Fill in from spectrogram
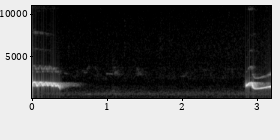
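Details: Fiery-necked nightjar (Caprimulgus pectoralis) singing from a garden tree in the evening: a loud, clear, quavering whistle that slides down at the end, then a pause before the next phrase.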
